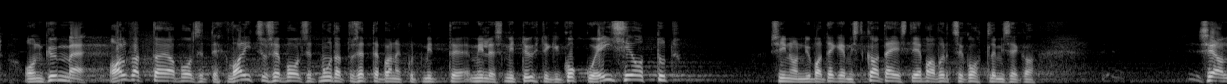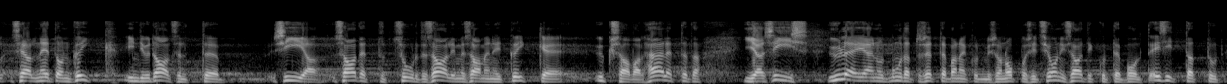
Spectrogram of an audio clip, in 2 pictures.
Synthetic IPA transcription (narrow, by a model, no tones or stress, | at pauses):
o̞nkymːe̞ɑlɡ̥ɑt̪ːˑɑjɑpo̞ːlse̞t̪ːˑe̞hkvɑlʲit̪suse̞po̞ːlse̞t̪muːd̪̥ɑt̪ːˑuse̞t̪ːe̞pɑne̞kːˑut̪mit̪ːemilːe̞smit̪ːe̞yht̪e̞ɡ̥iko̞kːue̞jse̞o̞t̪ːud̪̥ | siːno̞njubɑt̪e̞ɡe̞mist̪̚kɑt̪æjːe̞st̪ie̞bɑvɤrt̪se̞ko̞ht̪lemise̞ɡ̥ɑ | seɑlseɑlne̞ːd̪o̞nkɤjkːind̪ivid̪uɑːlse̞lt̪ | siːjɑsɑːd̪e̞t̪ːˑud̪̥suːrt̪e̞sɑːlime̞s̬ɑːme̞ne̞jd̪̥kɤjkːe | yksɑvɑlɦæːle̞t̪ːˑɑd̪̥ɑ | jɑsiːs | yle̞jæːnud̪̥̚muːd̪̥ɑt̪ːˑuse̞t̪ːe̞pɑne̞kːud̪mis̬o̞no̞pːˑo̞sit̪sio̞ːnʲisɑːd̪ikːˑut̪ːˑe̞po̞ːlt̪ːˑe̞s̬ʲit̪ːˑɑt̪ːˑud̪̥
